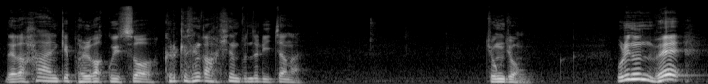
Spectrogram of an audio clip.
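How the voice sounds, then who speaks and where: A middle-aged man preaching in a lecture-style sermon, talking with his congregation in a plain, conversational way. His voice sits a little high for a man. He keeps asking them questions as he teaches. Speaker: pastor.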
